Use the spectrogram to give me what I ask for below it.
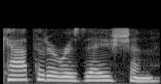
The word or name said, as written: catheterization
